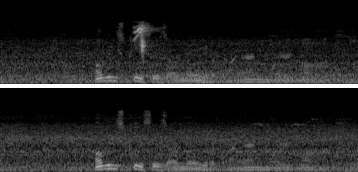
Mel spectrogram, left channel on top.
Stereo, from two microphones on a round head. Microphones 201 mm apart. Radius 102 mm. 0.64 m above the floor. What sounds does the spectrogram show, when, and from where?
0.9 s a man speaking: 30° right (ahead or behind); by 3.5 s centre (ahead or behind)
